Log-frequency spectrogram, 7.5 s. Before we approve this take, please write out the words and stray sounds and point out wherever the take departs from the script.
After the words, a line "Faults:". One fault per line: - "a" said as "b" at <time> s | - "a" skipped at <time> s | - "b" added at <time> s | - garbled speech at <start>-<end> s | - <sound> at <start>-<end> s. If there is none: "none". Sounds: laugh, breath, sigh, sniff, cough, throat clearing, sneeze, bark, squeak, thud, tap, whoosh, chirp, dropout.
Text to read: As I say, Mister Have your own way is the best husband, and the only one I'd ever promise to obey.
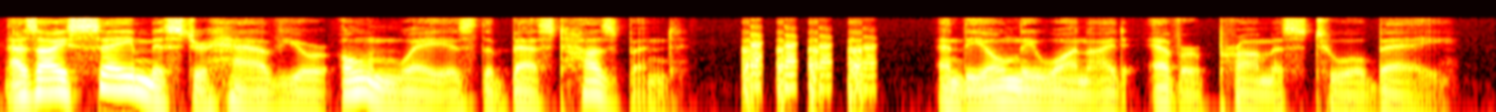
As I say, Mister Have your own way is the best husband, and the only one I'd ever promise to obey.
Faults:
- laugh at 3.7-4.4 s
